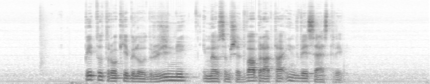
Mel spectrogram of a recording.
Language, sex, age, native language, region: Slovenian, male, 30-49, Slovenian, Central Slovenia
